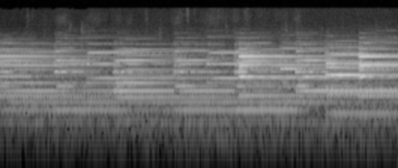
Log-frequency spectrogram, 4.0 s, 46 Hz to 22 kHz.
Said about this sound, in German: Auf dem Weg von der Siegessäule zum Lager der Extinction Rebellion-Bewegung am Kanzleramt läutet der Carillon. Das Glockenspiel lässt deutsche Volkslieder ertönen, unüberhörbar für die 1000 Aktivisten, die hier kampieren.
